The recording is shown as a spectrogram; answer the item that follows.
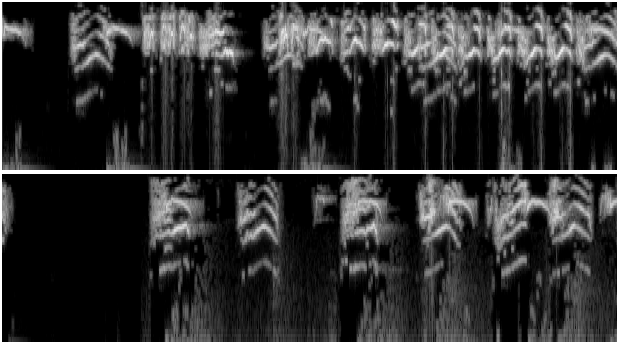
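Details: Sogon lure recording to attract wild birds: a dense run of high, twittering warbles, a pause, then separate sharp chevron chirps.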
